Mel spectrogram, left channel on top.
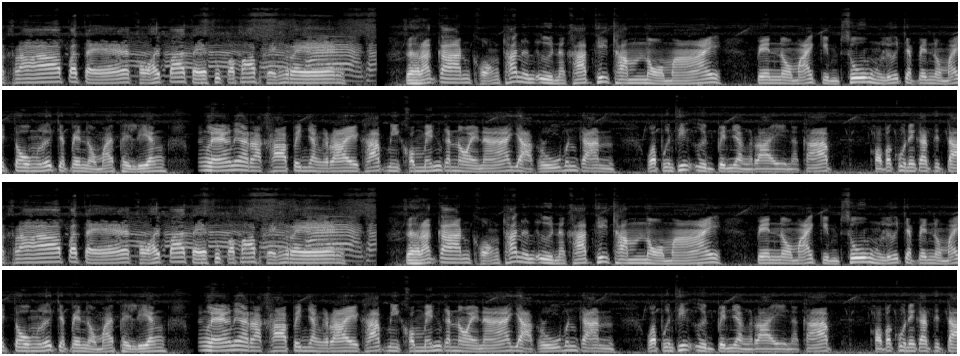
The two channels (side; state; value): both; identical; correlation 1.00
